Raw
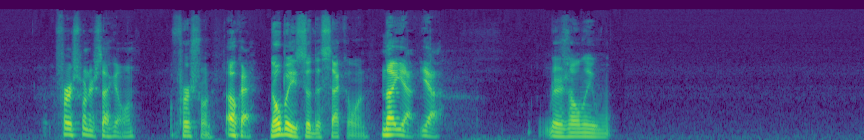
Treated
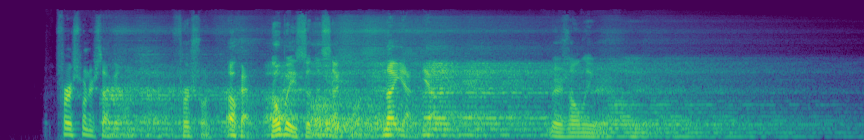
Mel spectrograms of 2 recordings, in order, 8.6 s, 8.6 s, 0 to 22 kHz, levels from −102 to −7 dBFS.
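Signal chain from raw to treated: expander -48 dBFS; diffused feedback echo 0.473 s, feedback 57%, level -4.5 dB

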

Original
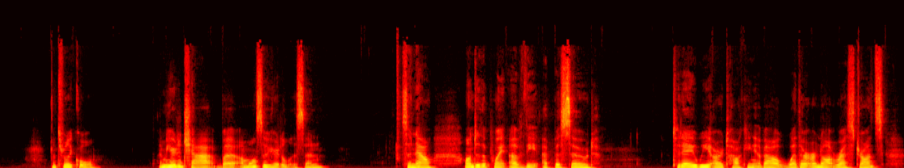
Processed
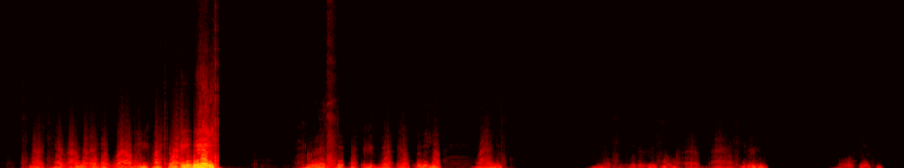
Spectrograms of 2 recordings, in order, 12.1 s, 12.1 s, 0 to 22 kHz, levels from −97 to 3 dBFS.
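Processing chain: whole clip reversed; Doppler pass-by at 2.8, 24 m/s, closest 3.4 m; early reflections 26 ms -5.5 dB, 36 ms -10.5 dB; running maximum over 17 samples; gain -3.5 dB

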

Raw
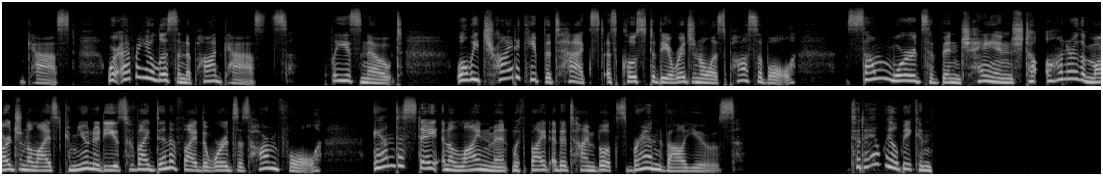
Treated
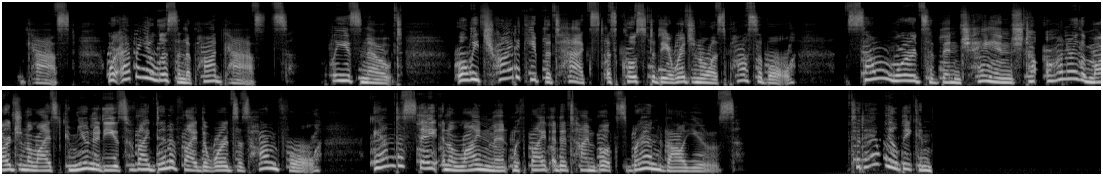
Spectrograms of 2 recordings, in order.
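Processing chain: harmoniser +12 st -10 dB; low shelf 430 Hz +3.5 dB

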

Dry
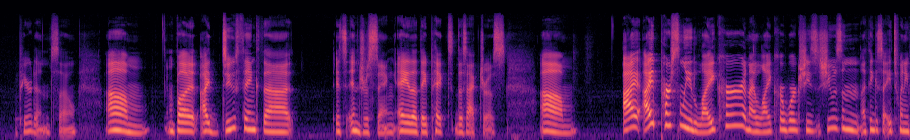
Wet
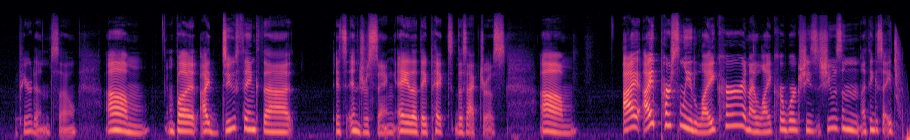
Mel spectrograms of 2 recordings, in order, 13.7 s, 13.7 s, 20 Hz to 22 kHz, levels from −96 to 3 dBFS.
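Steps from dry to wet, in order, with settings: tape stop at the end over 0.31 s

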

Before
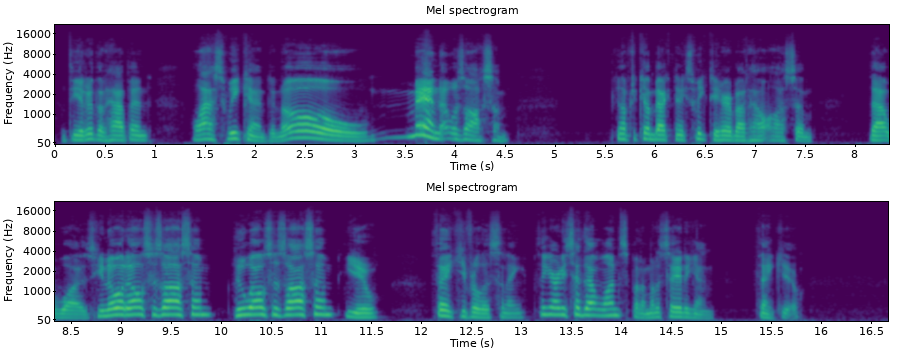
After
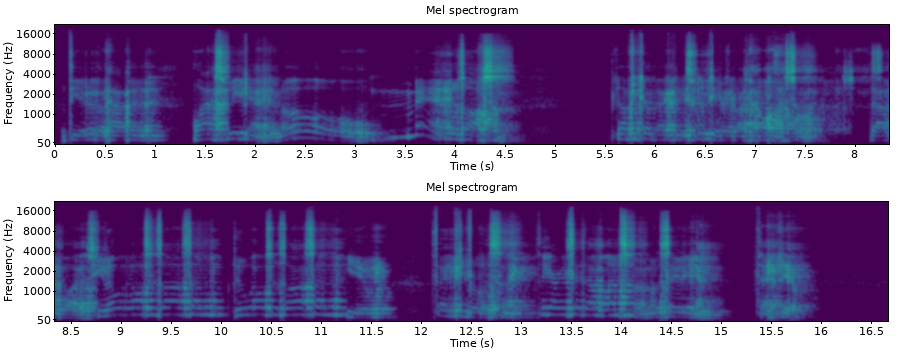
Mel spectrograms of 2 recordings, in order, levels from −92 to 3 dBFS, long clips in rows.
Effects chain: high shelf 4900 Hz -10 dB; non-linear reverb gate 0.24 s falling, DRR 4 dB; negative-ratio compressor -36 dBFS, ratio -1; differentiator; 5.82–8.41 delay with a stepping band-pass 0.288 s, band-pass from 1000 Hz, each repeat 1.4 oct, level -4 dB; transient shaper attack +7 dB, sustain -1 dB; mismatched tape noise reduction decoder only; gain +6 dB

